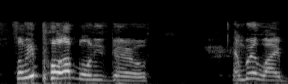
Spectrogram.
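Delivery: usual speaking voice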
